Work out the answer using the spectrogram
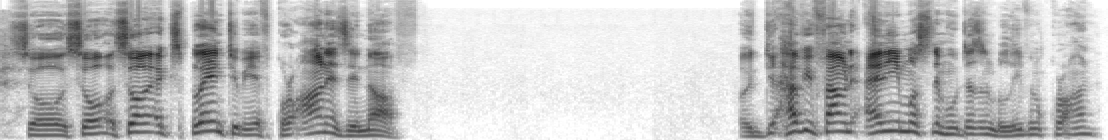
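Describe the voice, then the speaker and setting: Gravelly, lively-voiced male debate host. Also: on the high side, fairly quick. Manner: animated, challenging questions. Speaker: show host. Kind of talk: live call-in debate.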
